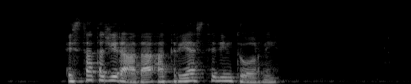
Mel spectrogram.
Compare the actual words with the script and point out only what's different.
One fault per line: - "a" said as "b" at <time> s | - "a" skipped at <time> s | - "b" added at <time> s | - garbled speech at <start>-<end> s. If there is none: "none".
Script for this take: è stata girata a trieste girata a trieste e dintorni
- "girata a trieste" skipped at 2.1 s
